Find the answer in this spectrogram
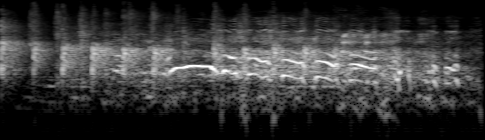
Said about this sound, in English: Okay, what are we missing? I think they're just getting tired of clapping.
